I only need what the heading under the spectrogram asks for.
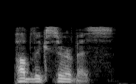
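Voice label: "public service", American English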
